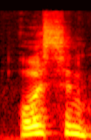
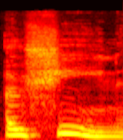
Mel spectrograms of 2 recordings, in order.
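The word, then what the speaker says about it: Oisín: And Oysten Cook says hi from sunny London. Yes, it's been a beautiful day today. O'Sheen is how you O'Sheen? pronounce that. Yeah. Not Oysten. No, I had to.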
